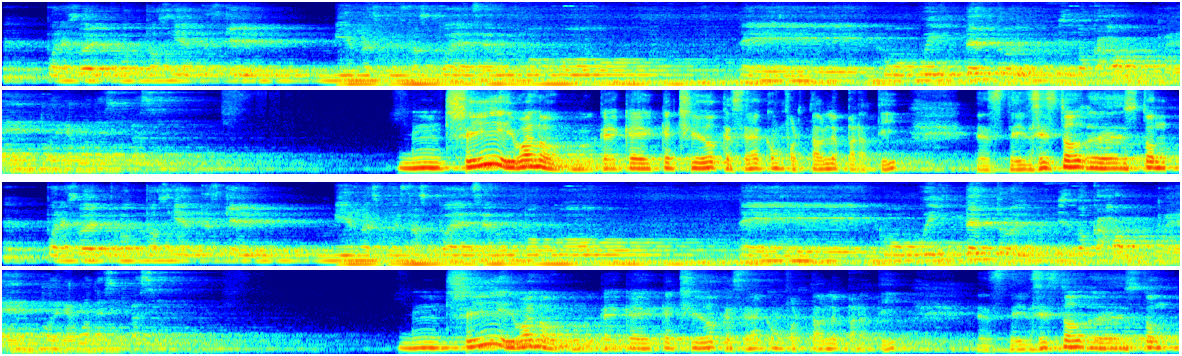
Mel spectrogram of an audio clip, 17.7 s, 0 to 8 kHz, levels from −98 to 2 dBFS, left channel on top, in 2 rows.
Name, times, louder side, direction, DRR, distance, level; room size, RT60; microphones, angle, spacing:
voice 1, 0.3-2.0 2.3-4.5 5.5-10.0, equal, 20° right, -2 dB, 1.6 m, -28 dB
sound 1, 2.5-9.9, equal, 60° left, 2.7 m, -33 dB
voice 2, 11.8-17.6, left 5 dB, 80° left, 13 dB, 0.4 m, -21 dB
17.5 x 6.2 x 4.6 m, 2.7 s
head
